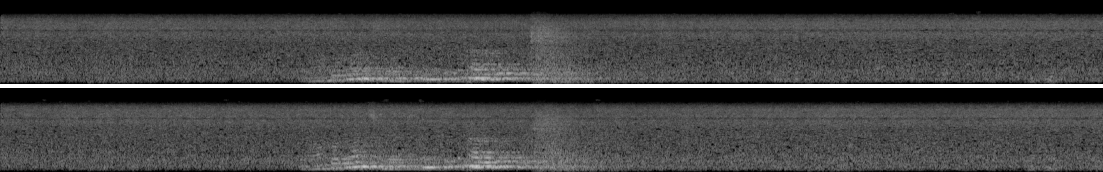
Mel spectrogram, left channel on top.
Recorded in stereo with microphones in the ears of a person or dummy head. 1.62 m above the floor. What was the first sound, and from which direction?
A woman speaking, 55° right (ahead or behind).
